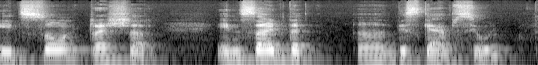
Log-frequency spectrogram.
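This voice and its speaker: In a Keralan accent, a woman talks at a fairly slow pace. Her tone is dark and mellow. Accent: Indian English, Malayali. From India, Kerala. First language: Malayalam. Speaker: ayurveda doctor and teacher. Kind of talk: educational talk. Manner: halting, many fillers.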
